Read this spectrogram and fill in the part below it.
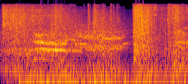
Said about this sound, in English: Ward aims his shotgun out his cracked window and picks off one of the gunmen.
